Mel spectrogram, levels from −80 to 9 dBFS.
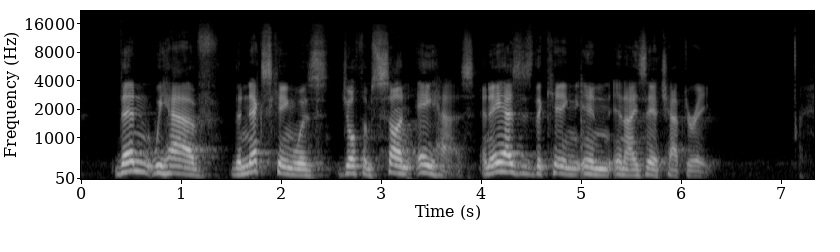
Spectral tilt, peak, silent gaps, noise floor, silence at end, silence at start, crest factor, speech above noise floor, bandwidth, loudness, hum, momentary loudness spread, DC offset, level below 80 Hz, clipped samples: -5 dB/octave; -8 dBFS; none; -71 dBFS; 1.05 s; 0.35 s; 18 dB; 46 dB; 15.5 kHz; -24 LUFS; none; 11 LU; under 0.1%; -72 dBFS; under 0.1%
